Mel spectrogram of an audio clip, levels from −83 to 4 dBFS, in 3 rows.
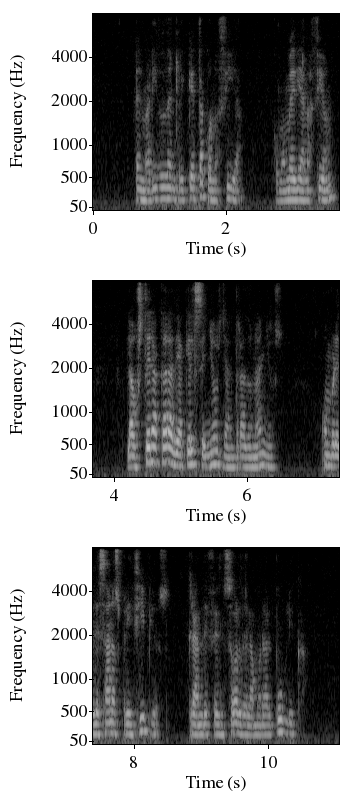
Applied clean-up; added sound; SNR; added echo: none; none; none; none.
